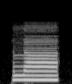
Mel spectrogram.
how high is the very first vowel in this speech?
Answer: low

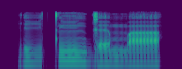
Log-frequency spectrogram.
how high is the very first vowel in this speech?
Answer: high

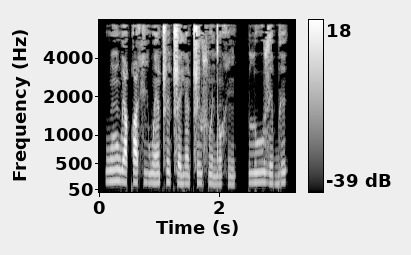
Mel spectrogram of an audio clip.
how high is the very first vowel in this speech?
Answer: high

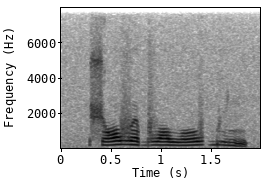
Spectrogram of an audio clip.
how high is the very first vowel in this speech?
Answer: mid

